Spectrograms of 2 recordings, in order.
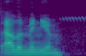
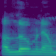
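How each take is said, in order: First: It is said in a British accent. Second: It is said in an American accent. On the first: "we pronounce this aluminium" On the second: "how you guys pronounce aluminum"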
